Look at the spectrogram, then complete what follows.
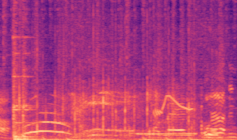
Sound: applauding

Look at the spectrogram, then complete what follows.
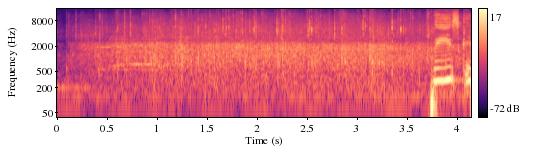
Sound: applause and Cheering

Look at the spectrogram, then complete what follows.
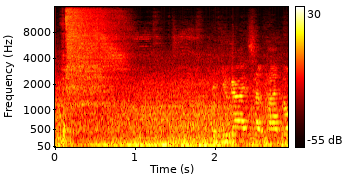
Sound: machinery sputters

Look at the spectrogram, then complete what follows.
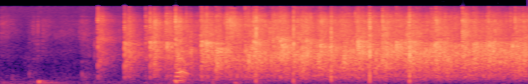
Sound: audience applauds

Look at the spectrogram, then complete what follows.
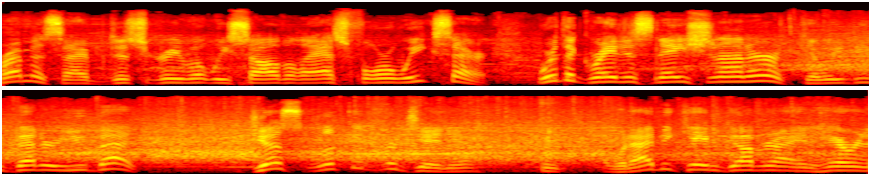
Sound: applause

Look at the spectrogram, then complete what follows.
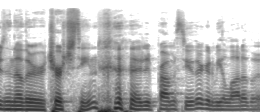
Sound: chuckles

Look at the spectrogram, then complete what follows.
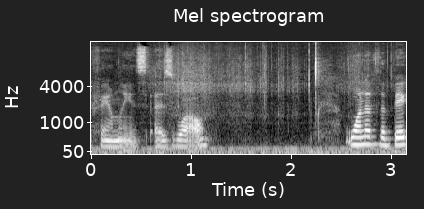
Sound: air whooshing

